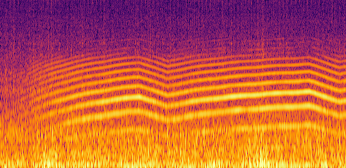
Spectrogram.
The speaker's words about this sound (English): What's that? Huh? Oh, the siren. Why, an ambulance, I guess. We heard a lot of them here in. That ain't no ambulance, it's a motorcycle cop.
